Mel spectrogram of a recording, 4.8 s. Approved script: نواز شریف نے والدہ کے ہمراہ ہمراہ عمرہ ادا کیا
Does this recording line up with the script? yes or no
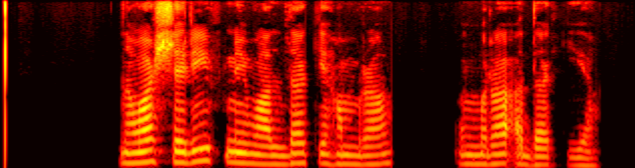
no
